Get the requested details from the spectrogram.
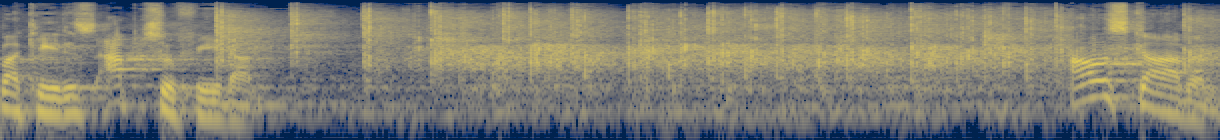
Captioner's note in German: Beifall AfD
